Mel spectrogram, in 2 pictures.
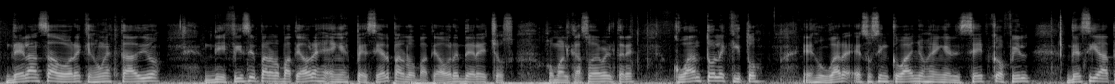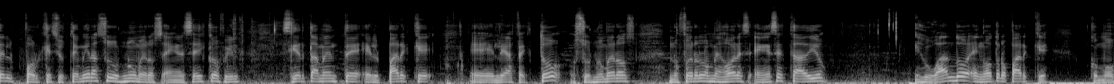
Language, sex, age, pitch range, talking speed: Spanish, male, 30-49, 100-135 Hz, 180 wpm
